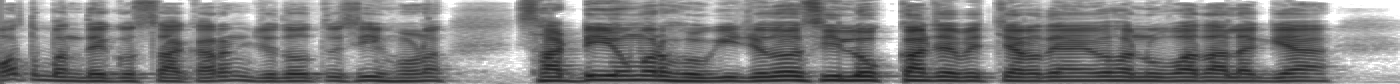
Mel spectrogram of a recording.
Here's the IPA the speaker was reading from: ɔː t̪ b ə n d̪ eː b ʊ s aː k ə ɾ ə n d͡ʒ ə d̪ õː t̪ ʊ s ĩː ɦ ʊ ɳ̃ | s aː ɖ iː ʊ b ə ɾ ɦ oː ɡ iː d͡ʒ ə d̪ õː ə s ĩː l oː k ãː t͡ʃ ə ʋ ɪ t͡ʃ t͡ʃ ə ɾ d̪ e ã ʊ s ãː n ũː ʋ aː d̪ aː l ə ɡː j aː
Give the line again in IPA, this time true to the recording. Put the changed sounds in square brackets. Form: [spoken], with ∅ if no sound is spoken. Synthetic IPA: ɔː t̪ b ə n d̪ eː [ɡ] ʊ s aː k ə ɾ ə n d͡ʒ ə d̪ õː t̪ ʊ s ĩː ɦ ʊ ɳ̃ | s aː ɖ iː ʊ [m] ə ɾ ɦ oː ɡ iː d͡ʒ ə d̪ õː ə s ĩː l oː k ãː t͡ʃ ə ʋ ɪ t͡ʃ t͡ʃ ə ɾ d̪ e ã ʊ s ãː n ũː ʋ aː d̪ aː l ə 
